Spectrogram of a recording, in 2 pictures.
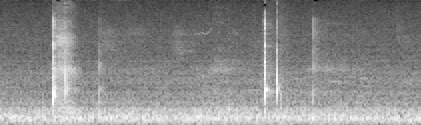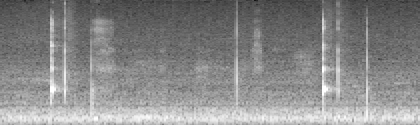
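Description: Four brief, sharp hiccups about every two to three seconds, some with a faint after-click, over steady room hum; typical infant hiccups.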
